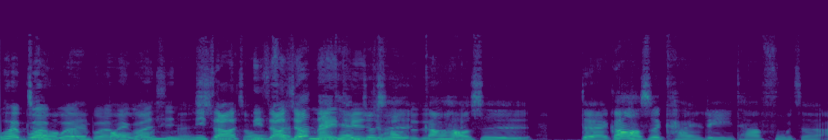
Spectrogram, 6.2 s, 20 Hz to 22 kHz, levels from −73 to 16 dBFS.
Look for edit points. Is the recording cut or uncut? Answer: cut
